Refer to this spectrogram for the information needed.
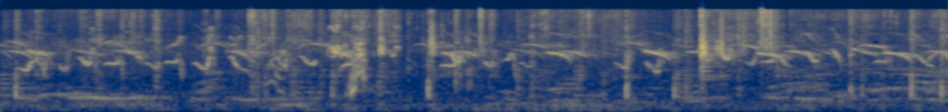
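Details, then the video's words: Young grey francolins twitter steadily, high thin notes dropping in pitch one after another, with scattered taps and rustles. "grey francolin chicks speech,sweet voice of a baby pheasant"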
